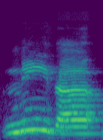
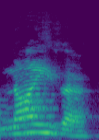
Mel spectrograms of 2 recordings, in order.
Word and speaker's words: neither: So that's one of the words that we disagree about how to pronounce, but there are others like neither, neither. Is it neither? Is it neither? We can say both.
